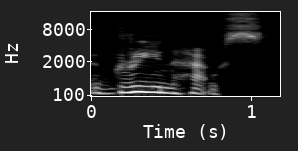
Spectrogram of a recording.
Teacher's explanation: the stress is on the first syllable because the whole thing is a noun, a two-syllable noun · Term: compound noun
